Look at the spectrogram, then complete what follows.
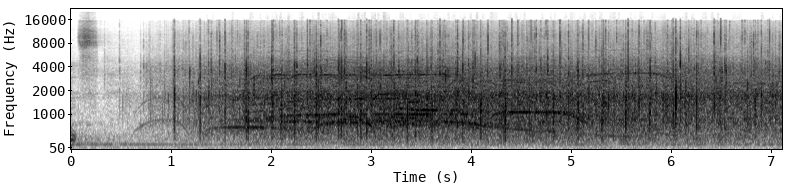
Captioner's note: audience applauding and cheering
